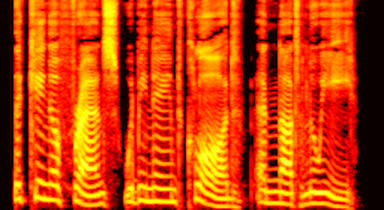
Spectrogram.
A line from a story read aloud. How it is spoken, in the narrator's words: replied the archdeacon, articulating his words slowly, like a man who is reflecting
